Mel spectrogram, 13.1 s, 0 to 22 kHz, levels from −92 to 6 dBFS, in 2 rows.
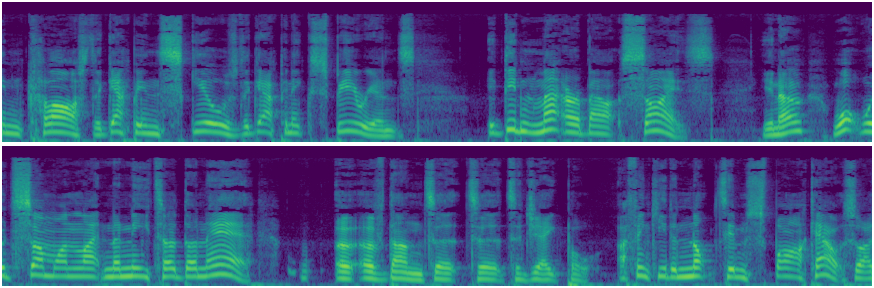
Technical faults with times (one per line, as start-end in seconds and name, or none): none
